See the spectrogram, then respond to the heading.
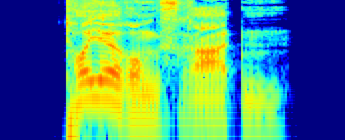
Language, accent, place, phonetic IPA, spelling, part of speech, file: German, Germany, Berlin, [ˈtɔɪ̯əʁʊŋsˌʁaːtn̩], Teuerungsraten, noun, De-Teuerungsraten.ogg
- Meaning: plural of Teuerungsrate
